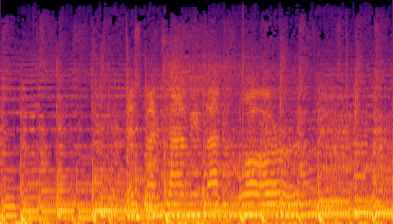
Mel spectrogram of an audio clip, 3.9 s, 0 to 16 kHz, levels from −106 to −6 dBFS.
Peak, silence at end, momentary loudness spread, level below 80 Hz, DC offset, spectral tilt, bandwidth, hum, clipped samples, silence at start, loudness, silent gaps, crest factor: -8 dBFS; 0 s; 4 LU; -34 dBFS; under 0.1%; -7.5 dB/octave; 12 kHz; none; under 0.1%; 0 s; -21 LUFS; none; 12 dB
